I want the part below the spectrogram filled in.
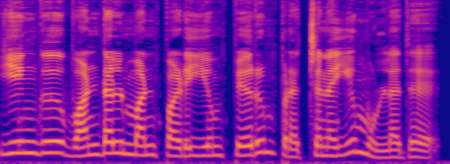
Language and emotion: Tamil, neutral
